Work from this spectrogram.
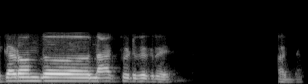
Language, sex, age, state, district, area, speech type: Kannada, male, 30-45, Karnataka, Bidar, urban, conversation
